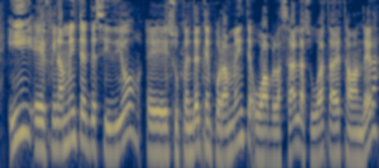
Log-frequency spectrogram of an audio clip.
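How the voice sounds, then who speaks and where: A man with an unremarkable speaking voice talks at a fairly high pitch. His intonation is lively and his loudness very even. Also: moderate pace. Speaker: podcast host. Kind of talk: casual chat.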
